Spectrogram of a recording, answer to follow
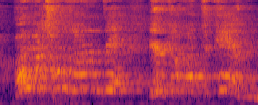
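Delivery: very high-pitched, acted mum's outburst; high, sustained mock scolding; scolding mother. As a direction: play an exasperated mother telling off her child. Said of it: "아까 엄마처럼".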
